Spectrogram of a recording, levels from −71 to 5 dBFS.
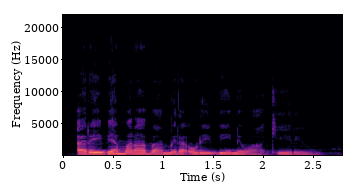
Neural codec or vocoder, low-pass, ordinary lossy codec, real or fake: vocoder, 44.1 kHz, 128 mel bands every 512 samples, BigVGAN v2; 19.8 kHz; none; fake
